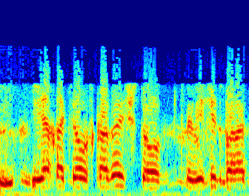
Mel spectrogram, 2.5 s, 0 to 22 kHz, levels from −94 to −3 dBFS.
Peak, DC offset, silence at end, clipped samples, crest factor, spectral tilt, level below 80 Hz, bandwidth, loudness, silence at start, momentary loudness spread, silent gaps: 0 dBFS; under 0.1%; 0 s; under 0.1%; 10 dB; -6.5 dB/octave; -42 dBFS; 6.8 kHz; -11 LUFS; 0 s; 3 LU; none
